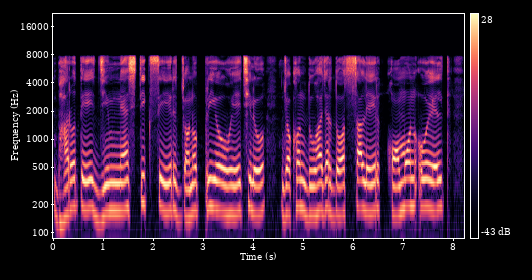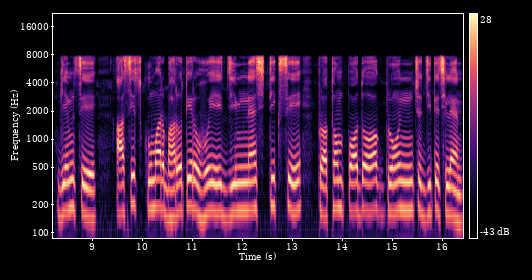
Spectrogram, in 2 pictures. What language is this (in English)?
Bangla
